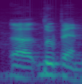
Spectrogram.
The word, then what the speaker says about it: Lupin: yeah, Professor Lumen and a sociopath. Yeah, which is awesome. His name is not Professor Lumen if you're a nerd like Lup, us. Lupin, not Lumen.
